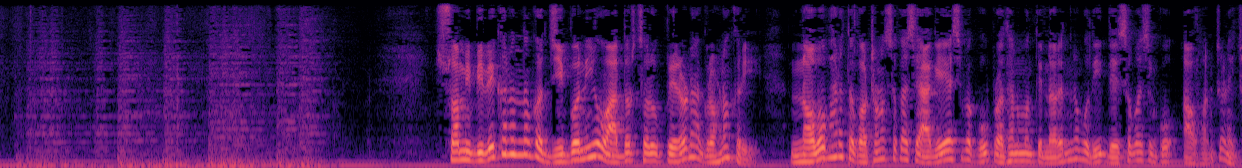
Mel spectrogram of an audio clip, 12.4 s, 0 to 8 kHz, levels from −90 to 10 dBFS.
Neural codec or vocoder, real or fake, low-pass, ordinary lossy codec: none; real; 7.2 kHz; none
